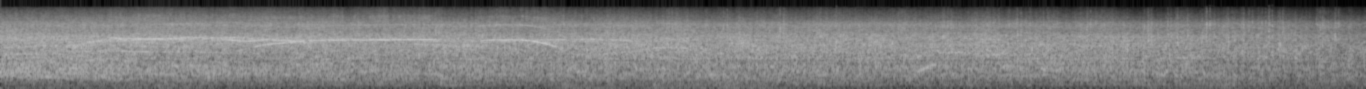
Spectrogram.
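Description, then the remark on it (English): A large crowd at the Palladium applauds in a dense, steady roar of clapping that holds for about seven seconds, with a thin high whistle cutting through during the first few seconds. “You didn't hear that in the applause.”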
